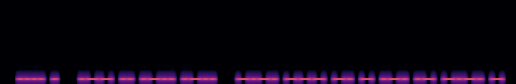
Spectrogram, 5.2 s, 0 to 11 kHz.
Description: Morse code, heard as a keyed tone, about 34 wpm, 700 Hz. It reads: HE WILL CONTRACT
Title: Sentences from Top 1400 Words 35wpm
